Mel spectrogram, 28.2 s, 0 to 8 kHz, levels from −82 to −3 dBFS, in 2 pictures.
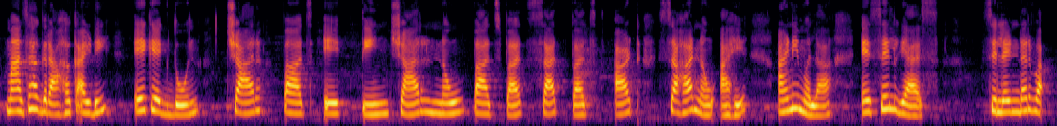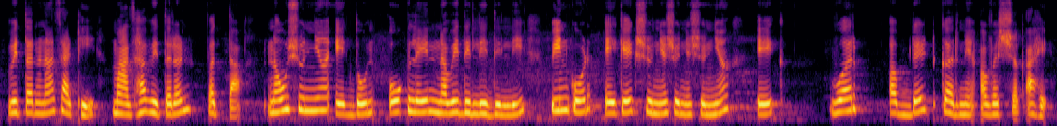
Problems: constant background noise, continuous background conversations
